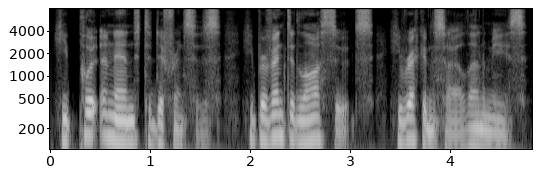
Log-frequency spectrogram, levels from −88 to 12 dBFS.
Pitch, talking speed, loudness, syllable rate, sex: 105 Hz, 150 wpm, -19 LUFS, 5.2 syllables/s, male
